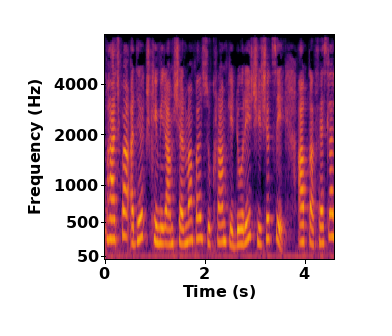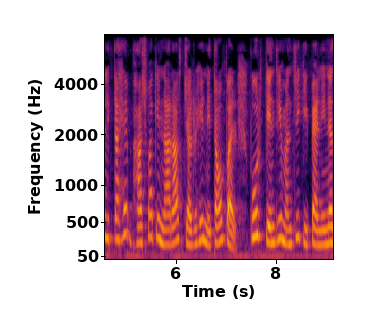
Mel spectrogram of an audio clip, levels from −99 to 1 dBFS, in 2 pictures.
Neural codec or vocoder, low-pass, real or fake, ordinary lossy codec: codec, 16 kHz, 4 kbps, X-Codec, WavLM features, trained on Multilingual LibriSpeech; none; fake; none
